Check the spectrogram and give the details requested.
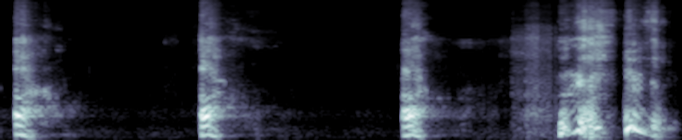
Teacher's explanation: तो ये दो चश्मी हा ये निचले हलक से निकलती. आप सीने की हवा से झटका मार, आह आह आह तो वो जो हा है वो दो चश्मी हा है, वो जो है यहां से निकलती हो, उसका मखरजी ये निचली हलक है.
